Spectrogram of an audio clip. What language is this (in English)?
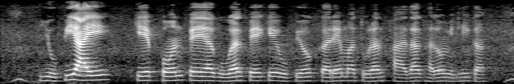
Chhattisgarhi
